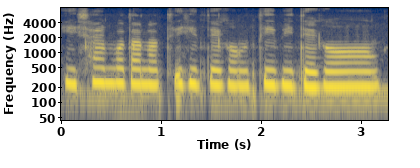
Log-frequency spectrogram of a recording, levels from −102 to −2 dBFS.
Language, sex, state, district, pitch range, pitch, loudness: Chakma, female, Tripura, Unakoti, 210-235 Hz, 225 Hz, -13 LUFS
